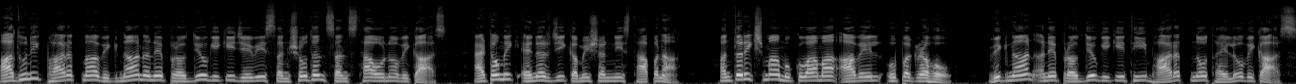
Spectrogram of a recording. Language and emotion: Gujarati, neutral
